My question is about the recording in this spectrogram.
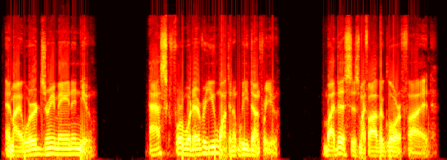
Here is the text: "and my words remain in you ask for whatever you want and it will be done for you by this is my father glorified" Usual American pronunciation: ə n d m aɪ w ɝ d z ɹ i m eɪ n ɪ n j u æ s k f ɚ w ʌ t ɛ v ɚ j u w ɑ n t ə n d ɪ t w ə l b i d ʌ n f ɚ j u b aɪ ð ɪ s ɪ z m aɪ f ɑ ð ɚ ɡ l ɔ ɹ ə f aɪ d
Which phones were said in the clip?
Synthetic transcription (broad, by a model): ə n m aɪ w ɝ d z ɹ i m eɪ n ɪ n j u æ s k f ɚ w ʌ t ɛ v ɚ j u w ɑ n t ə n ɪ t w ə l b i d ʌ n f ɚ j u b aɪ ð ɪ s ɪ z m aɪ f ɑ ð ɚ ɡ l ɔ ɹ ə f aɪ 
